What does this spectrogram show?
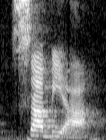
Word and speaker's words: sabiá: sabe já sabe a já a sílaba tônica é a última né o sabiá que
